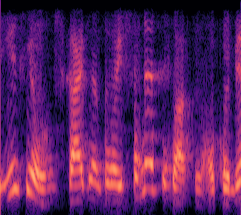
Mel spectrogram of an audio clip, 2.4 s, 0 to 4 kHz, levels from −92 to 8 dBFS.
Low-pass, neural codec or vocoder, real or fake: 3.6 kHz; autoencoder, 48 kHz, 32 numbers a frame, DAC-VAE, trained on Japanese speech; fake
